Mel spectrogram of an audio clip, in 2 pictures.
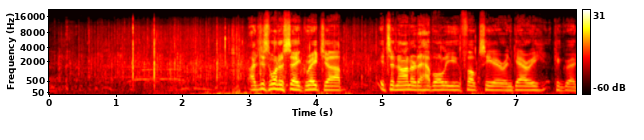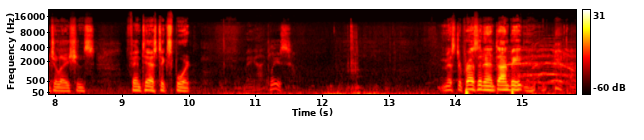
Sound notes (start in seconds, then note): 3.2 applause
